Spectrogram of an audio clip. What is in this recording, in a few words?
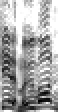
"COME ON THEN", Australian; Worms Armageddon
